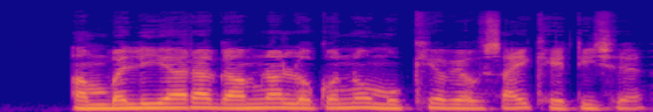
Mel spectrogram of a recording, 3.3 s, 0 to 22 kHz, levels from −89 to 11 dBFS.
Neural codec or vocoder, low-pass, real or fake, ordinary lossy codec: none; 14.4 kHz; real; AAC, 48 kbps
